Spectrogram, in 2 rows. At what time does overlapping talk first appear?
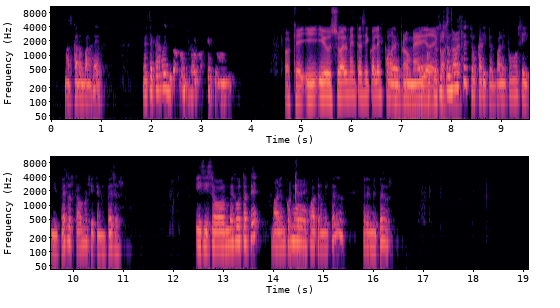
6.7 s

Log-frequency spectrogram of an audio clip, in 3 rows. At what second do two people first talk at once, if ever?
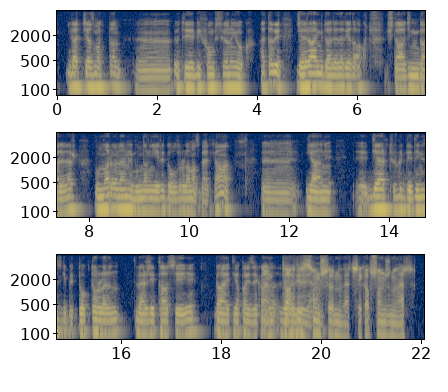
18.8 s

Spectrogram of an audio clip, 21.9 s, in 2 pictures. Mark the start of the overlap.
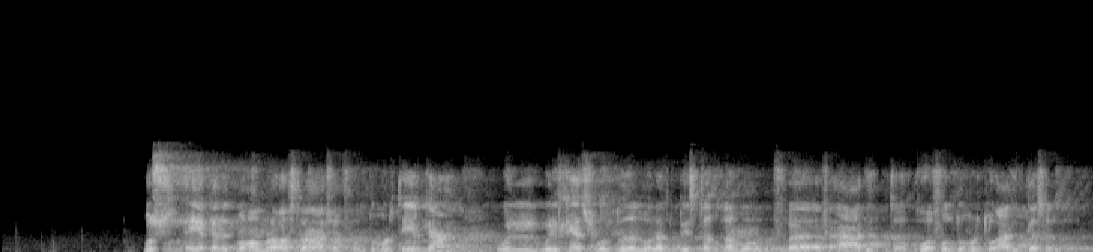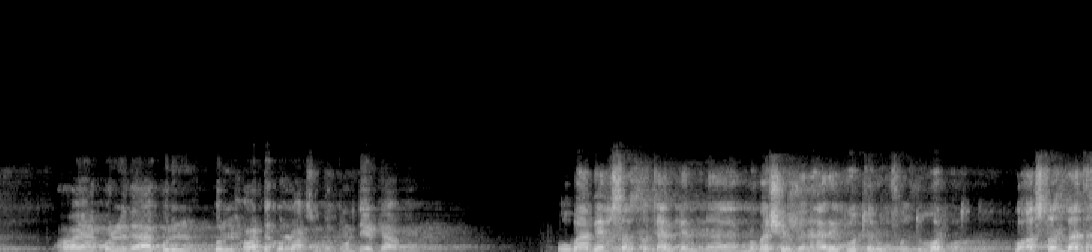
none

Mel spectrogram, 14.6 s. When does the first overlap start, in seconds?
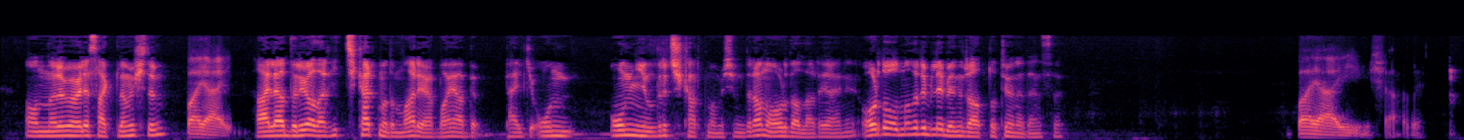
none

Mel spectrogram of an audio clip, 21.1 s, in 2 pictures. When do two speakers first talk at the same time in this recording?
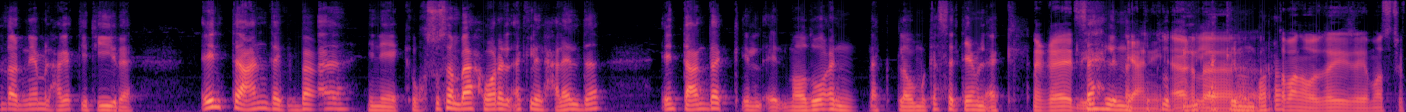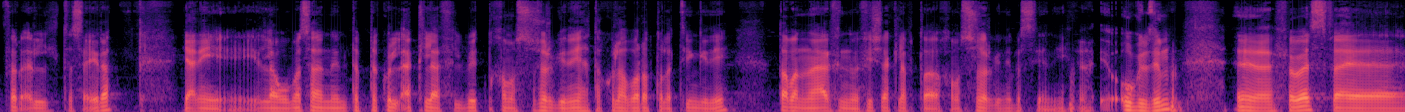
8.1 s

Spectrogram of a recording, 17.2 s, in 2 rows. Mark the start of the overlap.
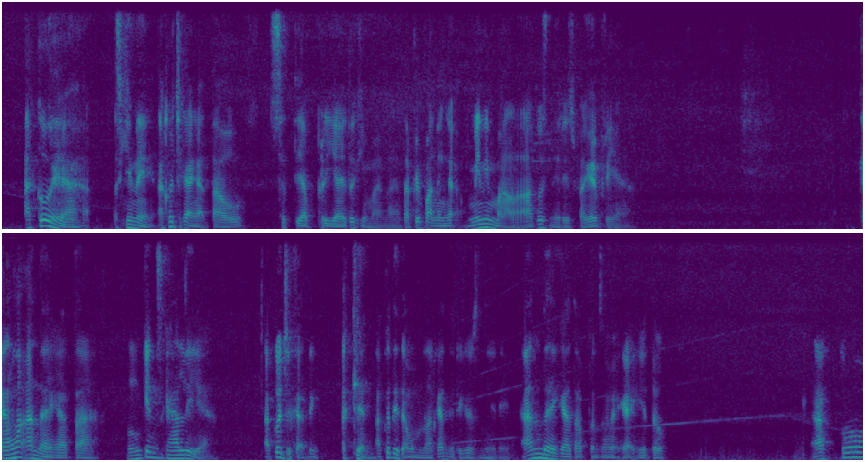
none

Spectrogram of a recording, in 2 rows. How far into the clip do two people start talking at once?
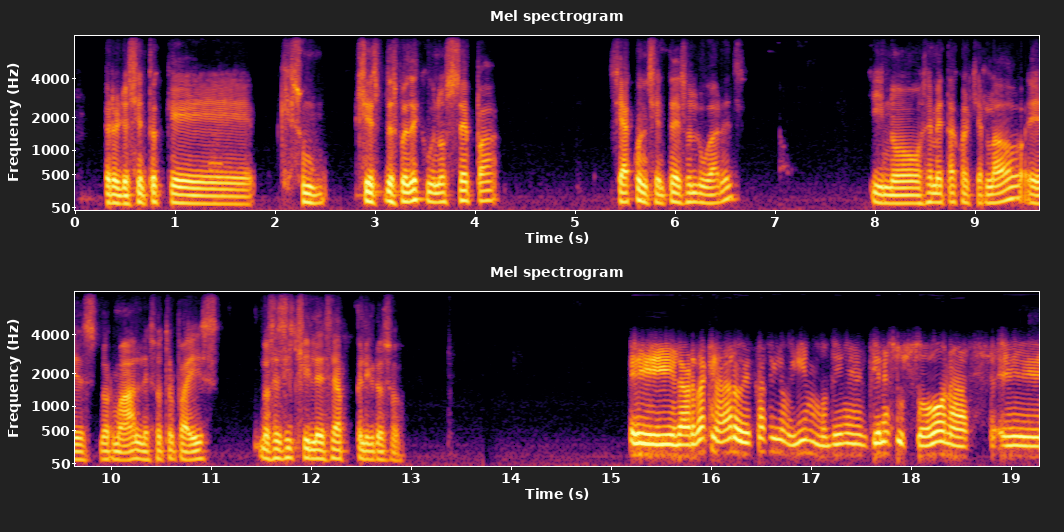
none

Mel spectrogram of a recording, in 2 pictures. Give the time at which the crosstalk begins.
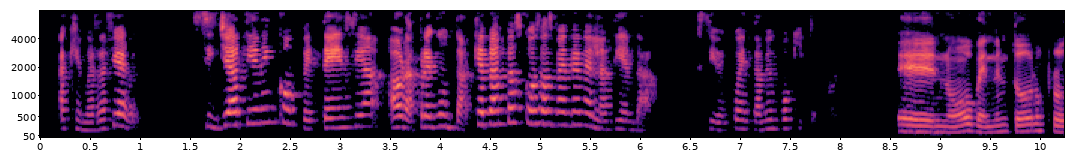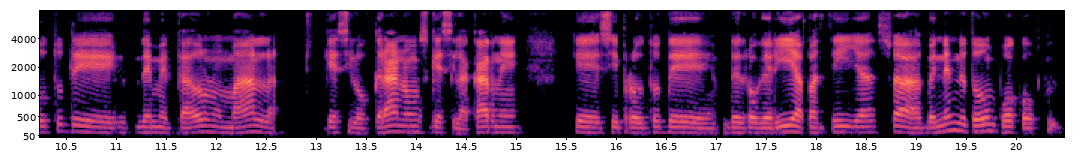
none

